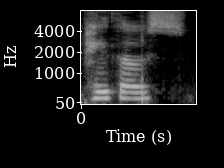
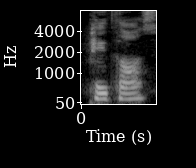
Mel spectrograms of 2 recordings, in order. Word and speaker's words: pathos: famous logos, ethos, and pathos. I choose the American pronunciation of that because I don't speak Greek. I think it would be logos, pathos, ethos. But tomato, tomato, right? Logos, pathos, and ethos for me.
